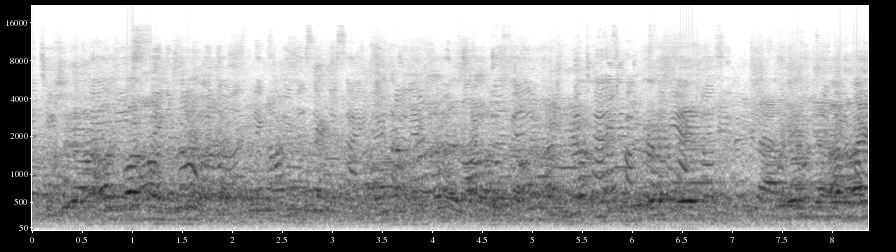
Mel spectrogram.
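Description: Indistinct chatter of several people talking at once, with no clear single voice.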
